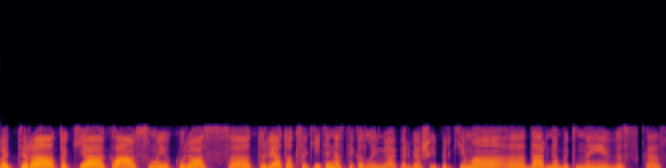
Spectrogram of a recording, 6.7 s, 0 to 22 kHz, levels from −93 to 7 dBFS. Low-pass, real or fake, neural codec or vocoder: 5.4 kHz; real; none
